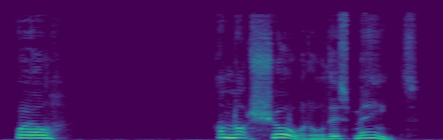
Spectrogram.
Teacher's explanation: a fall rising tone expresses uncertainty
